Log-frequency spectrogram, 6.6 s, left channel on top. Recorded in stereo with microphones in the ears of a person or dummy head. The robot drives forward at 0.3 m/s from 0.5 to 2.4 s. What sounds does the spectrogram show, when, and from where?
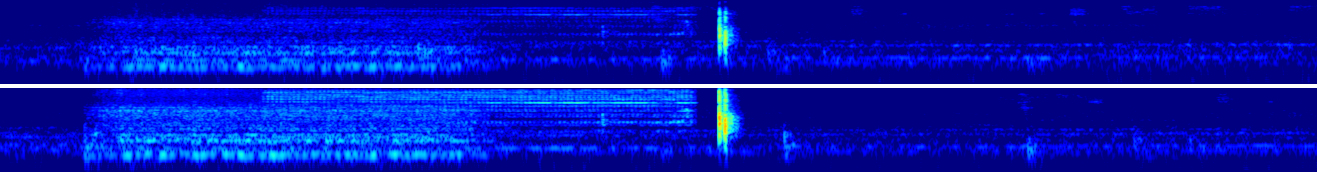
1.3 s an alarm clock: 50° right (ahead or behind); by 3.5 s 55° right (ahead or behind)
3.6 s a clap: 75° right (ahead or behind)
